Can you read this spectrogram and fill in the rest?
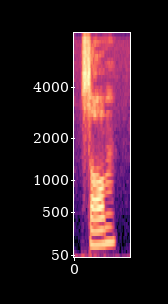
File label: "som5", taiwanese Syllables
